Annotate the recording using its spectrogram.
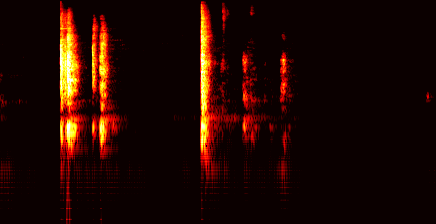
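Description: Sharp clicks and taps of metal tweezers being handled and set down on a workbench: two louder clicks about a second and a half apart, each followed by a few fainter ticks.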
